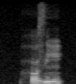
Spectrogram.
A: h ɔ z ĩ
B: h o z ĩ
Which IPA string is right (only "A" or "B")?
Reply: A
